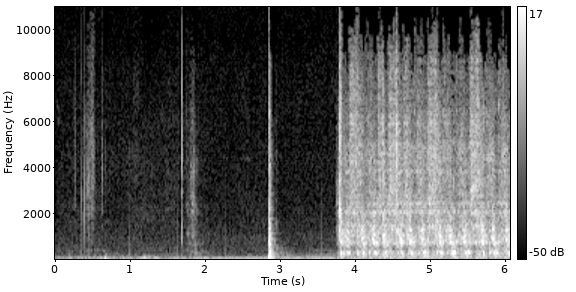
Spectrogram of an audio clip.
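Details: VW Caddy diesel hard cold start: nearly four seconds of faint uneven turning and taps before it catches and clatters into a rough idle; one cylinder not working, valve problem suspected, not confirmed.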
